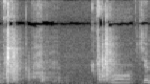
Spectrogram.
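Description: A brief metallic clink of knitting-machine transfer tools (deckers) being handled and put aside.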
